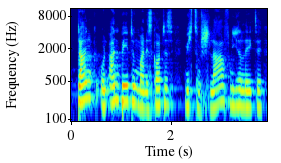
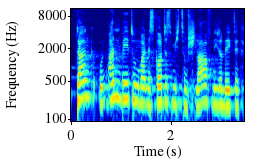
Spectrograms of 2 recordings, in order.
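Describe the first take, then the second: No difference in how they are said.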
